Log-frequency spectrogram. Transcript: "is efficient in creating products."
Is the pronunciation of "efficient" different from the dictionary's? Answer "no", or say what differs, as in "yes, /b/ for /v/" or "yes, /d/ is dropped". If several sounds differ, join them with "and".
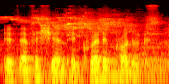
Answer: no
